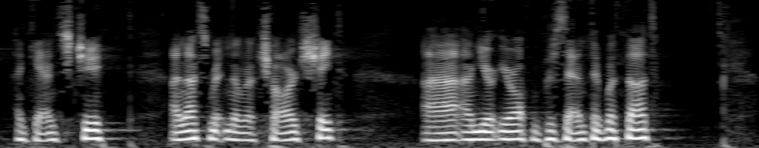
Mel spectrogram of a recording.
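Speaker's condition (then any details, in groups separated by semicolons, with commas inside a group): Cleft palate; cleft palate since childhood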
